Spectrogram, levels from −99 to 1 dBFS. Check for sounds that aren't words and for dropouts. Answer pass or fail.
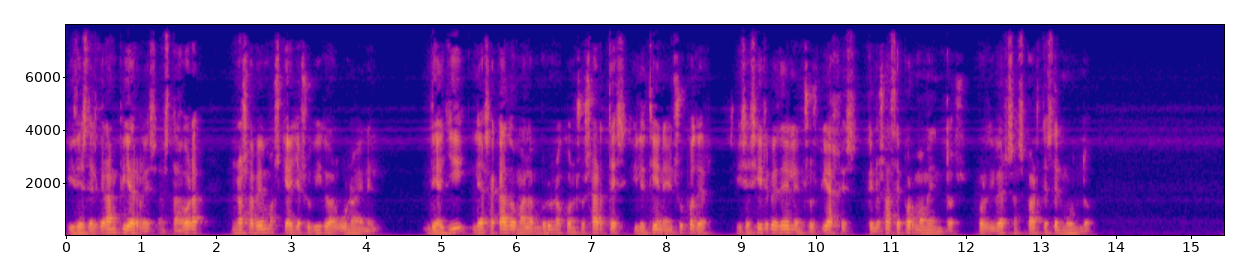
pass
